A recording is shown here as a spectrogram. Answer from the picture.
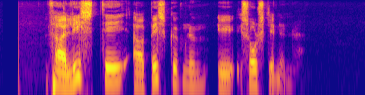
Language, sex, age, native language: Icelandic, male, 60-69, Icelandic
